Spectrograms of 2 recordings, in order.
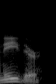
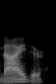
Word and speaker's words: neither: taking either way but favor seems to lean towards either and neither though following the analogy of the German E.I I prefer either and neither there is also a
